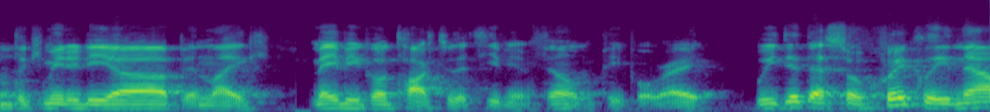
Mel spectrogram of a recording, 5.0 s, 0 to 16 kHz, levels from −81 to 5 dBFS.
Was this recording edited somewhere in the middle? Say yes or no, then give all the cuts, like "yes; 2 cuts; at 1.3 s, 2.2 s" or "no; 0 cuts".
yes; 2 cuts; at 1.4 s, 3.6 s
